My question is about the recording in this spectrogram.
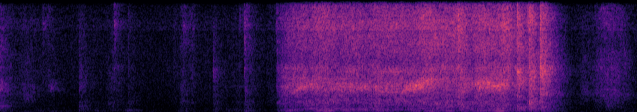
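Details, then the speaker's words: Yellow slot car on the track: harsh whirring grind, like rubbing, for a few seconds through the turns; cause unclear, pin height suspected. "this yellow car makes an awful noise going around the turns like it's grinding or something like you hear it like rubbing"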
